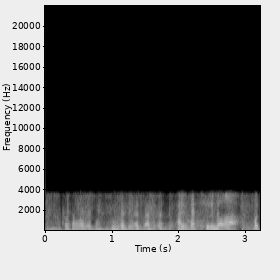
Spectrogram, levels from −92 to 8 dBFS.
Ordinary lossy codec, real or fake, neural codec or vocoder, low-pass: Opus, 16 kbps; fake; codec, 16 kHz in and 24 kHz out, 0.6 kbps, FireRedTTS-2 codec; 3.6 kHz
